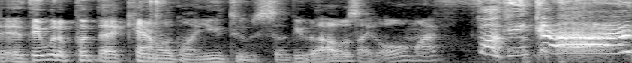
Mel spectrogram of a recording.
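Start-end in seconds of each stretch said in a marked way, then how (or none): 2.5-4.2 very high, swooping, stretched-out, drawn-out shriek. Retelling the moment they found the book they wanted, imitating their own screaming. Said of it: "I'm screaming".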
